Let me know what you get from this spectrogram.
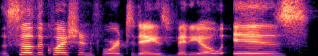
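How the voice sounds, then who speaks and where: Bright, clear-voiced woman chatting casually. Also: a little high, takes it slowly, dry recording. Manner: informal, giggly, swears freely. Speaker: host of a book read-along channel. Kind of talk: casual rambling chat about a book.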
